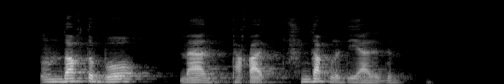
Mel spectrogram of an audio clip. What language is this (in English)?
Uyghur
